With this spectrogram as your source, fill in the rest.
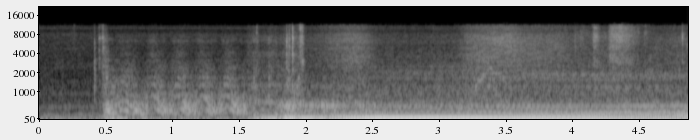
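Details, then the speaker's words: Toyota Rush, 3SZ-VE engine, a year after a knocking-engine repair, cold start at about -20 to -23 °C after sitting all weekend. Brief crank, oil pressure light goes out at once, quiet smooth idle with no knock: normal cold start. "отлично завелась давление сразу погасло Нет тихо работает мотор все отлично слышно только дизель"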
